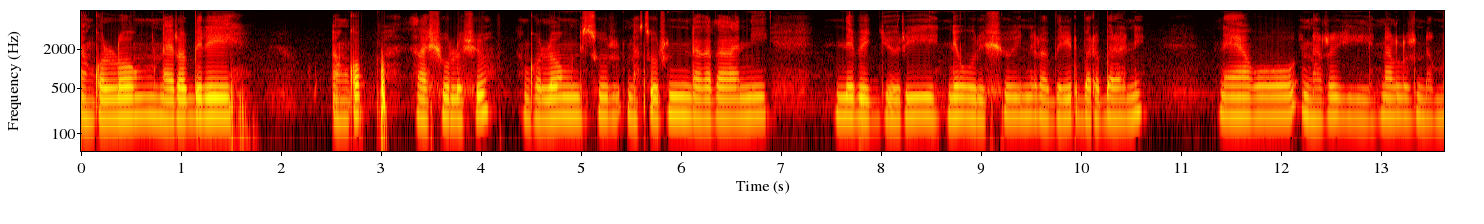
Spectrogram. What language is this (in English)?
Masai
